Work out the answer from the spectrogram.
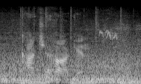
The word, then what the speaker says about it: Conshohocken: may but the bigger question is can you spell it c o n s h o h o c k n kcha hawen you heard it Welcome to our eye on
